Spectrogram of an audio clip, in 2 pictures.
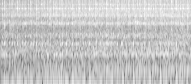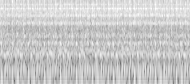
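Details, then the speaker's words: Rebuilt Stuart Twin Victoria model steam engine, baseboard on bubble wrap, after a minor timing tweak, re-oiling and silicone O-rings fitted to the crossheads: even, steady puffing about three beats a second, clean hiss, no knocks; running smoothly. "after a minor tweak to the timing and re-oiling all of the moving Parts this is what the engine now sounds like"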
